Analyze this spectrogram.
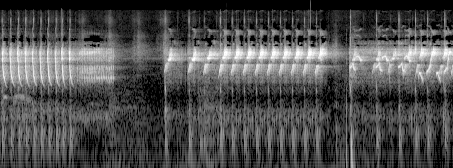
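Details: A trio of northern cardinals sings loud, clear whistled phrases of fast downslurred notes, several per second, in three bursts separated by brief pauses.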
